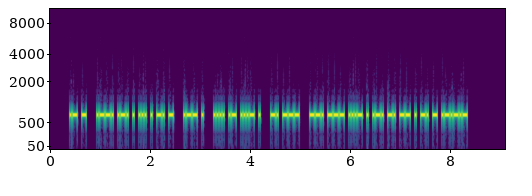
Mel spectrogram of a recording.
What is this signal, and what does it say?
Morse code, heard as a keyed tone, about 40 wpm, 700 Hz. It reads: AT PRESENT WE HAVE NO GOVERNMENT.
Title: Sentences from Top 1000 Words - Review Part 5 - 40wpm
